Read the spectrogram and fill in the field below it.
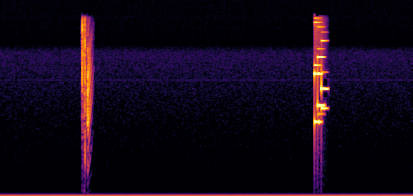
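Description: Short electronic menu beeps sound.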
